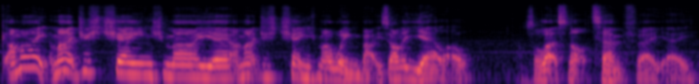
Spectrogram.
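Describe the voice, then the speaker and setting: Here a man plays a football management game on a live stream, chatting easily with the people watching. His voice is high-pitched and gravelly, and he's self-deprecating and easily thrilled.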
